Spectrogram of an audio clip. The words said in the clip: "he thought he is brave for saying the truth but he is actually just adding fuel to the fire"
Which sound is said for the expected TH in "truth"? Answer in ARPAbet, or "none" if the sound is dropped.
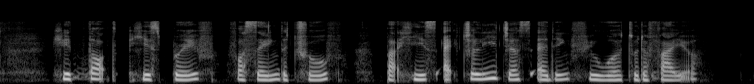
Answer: F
